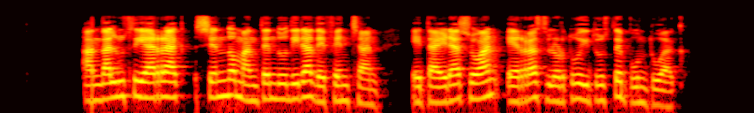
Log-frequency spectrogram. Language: Basque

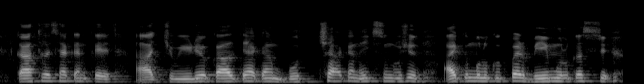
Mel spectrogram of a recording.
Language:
Kashmiri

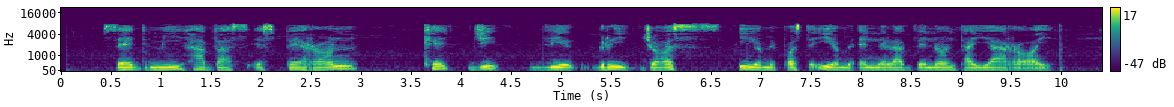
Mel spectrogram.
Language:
Esperanto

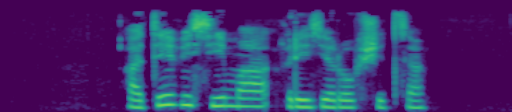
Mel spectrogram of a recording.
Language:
Mari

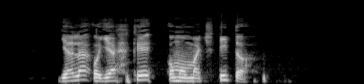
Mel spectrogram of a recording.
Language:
Orizaba Nahuatl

